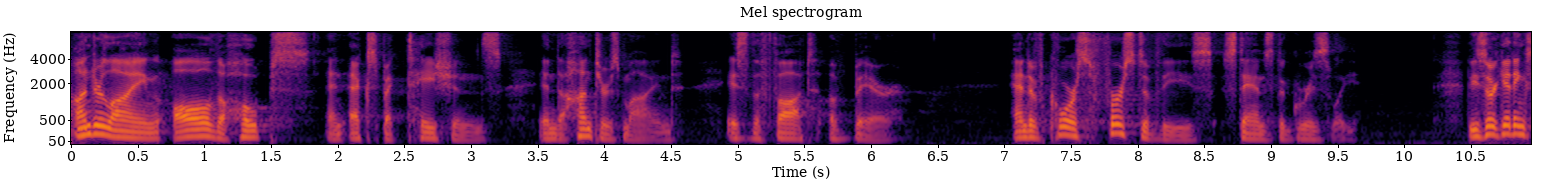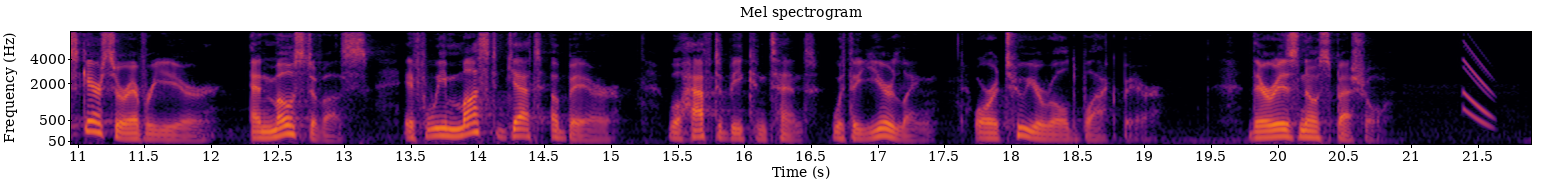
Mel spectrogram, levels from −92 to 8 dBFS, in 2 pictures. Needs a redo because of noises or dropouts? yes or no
yes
